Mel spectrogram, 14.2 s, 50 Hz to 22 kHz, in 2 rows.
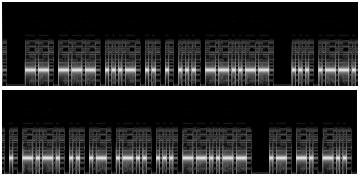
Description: Morse code, heard as a keyed tone, about 18 wpm, 750 Hz. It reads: MOVIES, SPECIALS, AND
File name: Archive / 18 WPM / 18WPM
